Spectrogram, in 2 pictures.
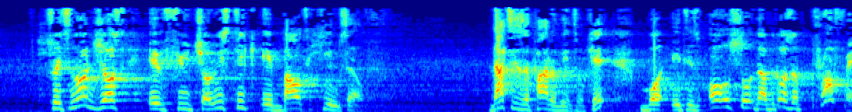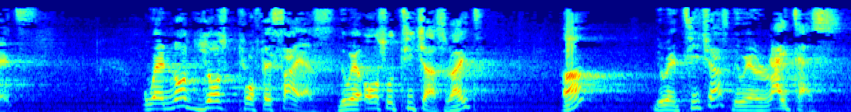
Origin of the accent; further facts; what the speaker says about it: Lagos, Nigeria; I'm from Lagos. I'm from Nigeria.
